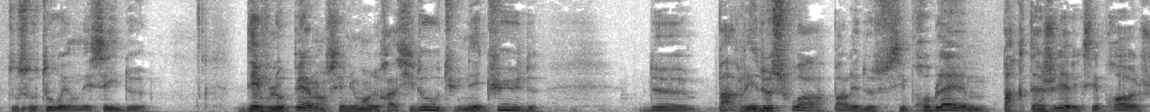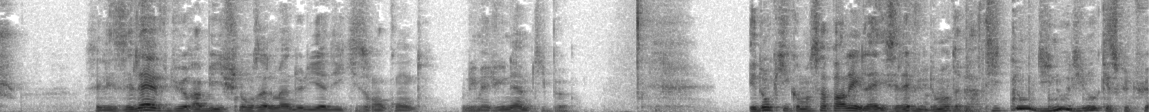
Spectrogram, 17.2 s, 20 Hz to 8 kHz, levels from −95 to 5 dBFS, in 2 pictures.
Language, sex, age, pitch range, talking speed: French, male, 30-49, 110-155 Hz, 210 wpm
